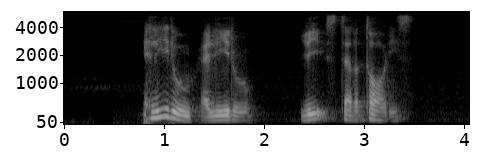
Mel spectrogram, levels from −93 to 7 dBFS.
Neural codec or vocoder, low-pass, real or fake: codec, 16 kHz in and 24 kHz out, 0.6 kbps, FocalCodec, streaming, 4096 codes; 5.4 kHz; fake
